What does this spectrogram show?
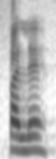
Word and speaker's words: palais: But if this letter combination is at the end of a word, then AI is always pronounced as A, as in palais.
